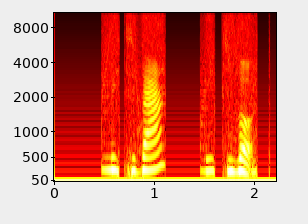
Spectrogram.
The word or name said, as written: mitzvah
